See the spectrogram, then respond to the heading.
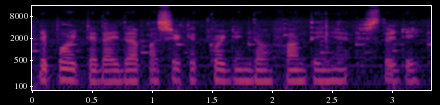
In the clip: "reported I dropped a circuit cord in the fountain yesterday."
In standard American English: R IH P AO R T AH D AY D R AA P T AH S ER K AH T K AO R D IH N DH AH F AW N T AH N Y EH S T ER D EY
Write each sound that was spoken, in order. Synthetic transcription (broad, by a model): R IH P AO R T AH D AY D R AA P AH S ER K AH T K AO R D IH N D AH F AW N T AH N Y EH S T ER D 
